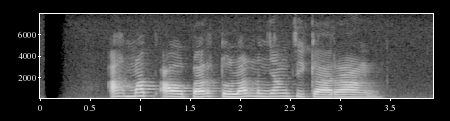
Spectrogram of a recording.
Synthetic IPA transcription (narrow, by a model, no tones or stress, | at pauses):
ʔahmat̪̚a̰lb̥a̤rd̪̥o̤lanməɲaŋt͡ʃikaɾaŋ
